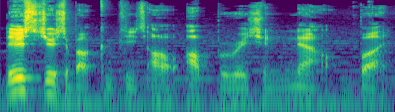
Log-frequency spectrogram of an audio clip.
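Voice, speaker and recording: A man acts out a sinister priest with a low-pitched voice, formal and unhurried in manner. He is politely menacing and smoothly condescending, in the style of a dramatic game dub, with music playing underneath. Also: a bit bright. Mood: coldly menacing. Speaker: amateur voice impressionist. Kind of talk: dramatic fan dub character acting.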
